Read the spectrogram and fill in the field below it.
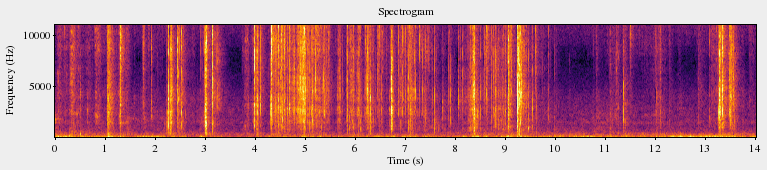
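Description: Scissors snip open Magic: The Gathering card packs, the foil wrappers crinkling and rustling between irregular sharp cuts, close and fairly quiet.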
